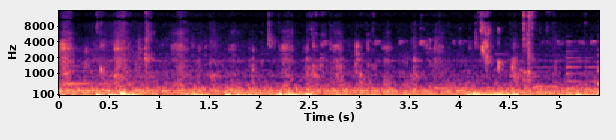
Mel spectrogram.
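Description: Close-miked chewing of a mouthful of salad, with scattered faint clicks and scrapes of a fork in a plastic container.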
